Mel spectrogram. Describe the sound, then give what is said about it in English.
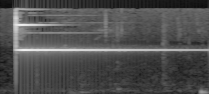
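A single bright phone notification ding rings out alone, striking sharply and then leaving a clear, high tone that fades slowly over the next two seconds. “A notification popped up on the top of the screen”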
